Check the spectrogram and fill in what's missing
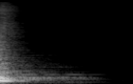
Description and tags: Toms and kicks recorded in stereo from a variety of kits.
acoustic, drums, stereo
